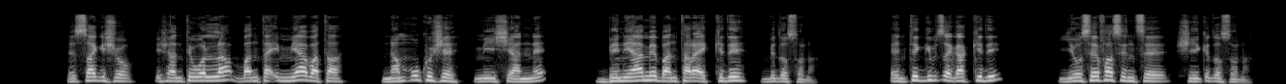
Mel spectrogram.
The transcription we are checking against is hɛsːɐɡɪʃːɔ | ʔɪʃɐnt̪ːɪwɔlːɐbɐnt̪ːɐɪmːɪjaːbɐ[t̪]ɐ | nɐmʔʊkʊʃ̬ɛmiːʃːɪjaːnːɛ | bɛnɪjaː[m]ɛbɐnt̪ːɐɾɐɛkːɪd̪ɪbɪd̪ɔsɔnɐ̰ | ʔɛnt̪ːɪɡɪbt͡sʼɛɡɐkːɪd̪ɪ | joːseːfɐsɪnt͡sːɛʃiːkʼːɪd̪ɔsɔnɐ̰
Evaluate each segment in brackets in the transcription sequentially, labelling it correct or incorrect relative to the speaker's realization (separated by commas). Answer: correct, correct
